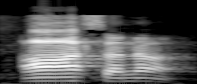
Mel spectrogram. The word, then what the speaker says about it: asana: third is Asana okay it is Asana not Asana again pronunciation it is aana not Asana even in yoga soim not Pim utana not utk Asana a and what does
